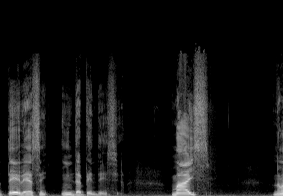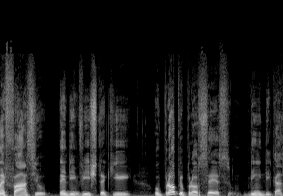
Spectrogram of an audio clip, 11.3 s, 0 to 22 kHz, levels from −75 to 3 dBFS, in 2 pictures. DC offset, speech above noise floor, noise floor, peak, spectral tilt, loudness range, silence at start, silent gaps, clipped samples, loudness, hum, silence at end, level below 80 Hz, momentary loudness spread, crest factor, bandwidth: under 0.1%; 32 dB; -48 dBFS; 0 dBFS; -5 dB/octave; 2 LU; 0 s; none; under 0.1%; -17 LUFS; none; 0 s; -48 dBFS; 16 LU; 18 dB; 16.5 kHz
